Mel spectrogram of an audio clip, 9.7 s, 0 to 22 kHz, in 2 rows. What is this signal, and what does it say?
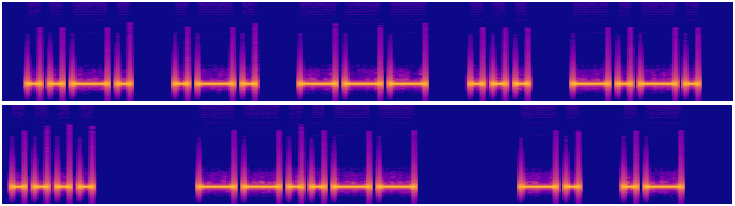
Morse code, heard as a keyed tone, about 16 wpm, spaced as for 13 wpm, 700 Hz. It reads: FROSCH, NA
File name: Morsekurs / Witze / Witz 11. September 2018, 70 F80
